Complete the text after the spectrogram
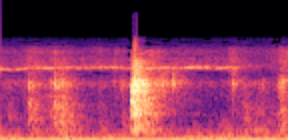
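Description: Billiard balls clack together on a table.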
